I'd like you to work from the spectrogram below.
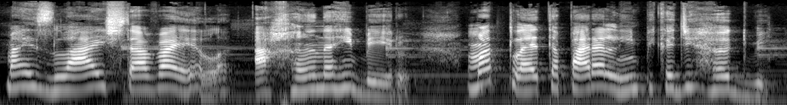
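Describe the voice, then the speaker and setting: A Brazilian woman with a fairly high voice narrates a journalism podcast from a script. She keeps it informal and conversational, with music playing behind her. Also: moderate pace, a bit bright.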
